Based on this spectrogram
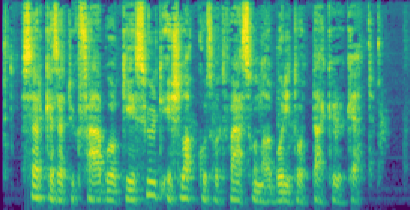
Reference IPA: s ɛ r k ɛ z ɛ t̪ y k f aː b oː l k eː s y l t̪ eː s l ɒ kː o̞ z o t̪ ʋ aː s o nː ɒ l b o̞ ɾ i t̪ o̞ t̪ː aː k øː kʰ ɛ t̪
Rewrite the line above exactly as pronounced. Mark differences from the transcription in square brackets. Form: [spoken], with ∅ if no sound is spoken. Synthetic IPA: s ɛ r k ɛ z ɛ t̪ y k f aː b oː l k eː s y l t̪ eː [ʃ] l ɒ kː o̞ z o t̪ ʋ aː s o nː ɒ l b o̞ ɾ i t̪ o̞ t̪ː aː k øː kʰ ɛ t̪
